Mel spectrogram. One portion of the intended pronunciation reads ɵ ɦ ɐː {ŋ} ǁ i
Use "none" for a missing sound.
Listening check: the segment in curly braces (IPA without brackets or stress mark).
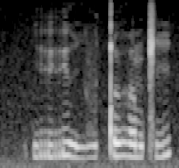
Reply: m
